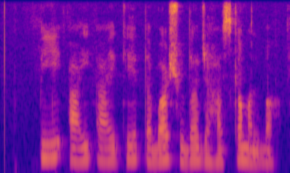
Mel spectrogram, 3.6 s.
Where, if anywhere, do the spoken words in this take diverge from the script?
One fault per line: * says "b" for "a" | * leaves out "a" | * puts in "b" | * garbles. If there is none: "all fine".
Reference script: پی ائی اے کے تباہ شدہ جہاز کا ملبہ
all fine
